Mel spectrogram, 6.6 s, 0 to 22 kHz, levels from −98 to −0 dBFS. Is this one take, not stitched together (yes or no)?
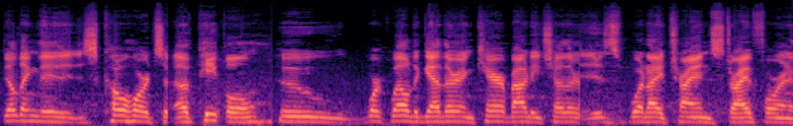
no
